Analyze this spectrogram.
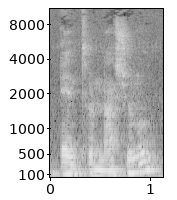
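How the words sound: The t after the n is pronounced. "البريطانيون بينطقون هذا الحرف كما هو"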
